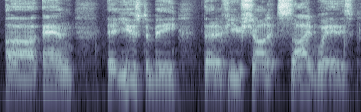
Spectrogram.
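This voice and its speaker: A man's voice: mid-range voice, measured pace, sharp tone. A man co-hosting a podcast in casual chat, making dry, teasing asides. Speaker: podcast co-host.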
